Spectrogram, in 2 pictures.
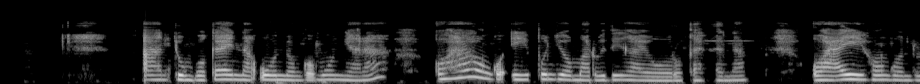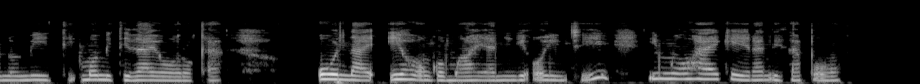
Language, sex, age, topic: Oshiwambo, male, 25-35, finance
